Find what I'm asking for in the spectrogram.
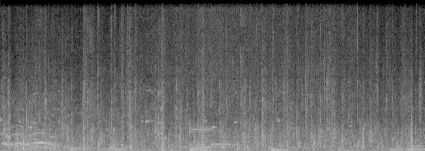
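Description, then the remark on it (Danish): A crowd of townspeople gathered at a gallows rises and claps and cheers as the sheriff arrives with the condemned in a wagon, a steady, loud, dense wash of hand claps with scattered shouts rising above it, continuing without pause from start to finish. “Og i det øjeblik, jeg ankommer med sheriffen Forrest og den dømte Eva i vognen, rejser alle sig op og udløser et bifald af klap og ro.”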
